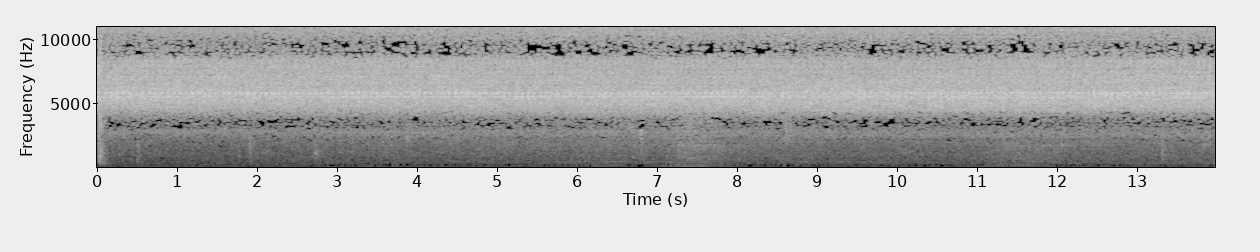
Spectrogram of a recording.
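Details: Steady cicada chorus during summer rain in Kyoto, Japan, a continuous high-pitched sizzling drone with a faint soft thud near the middle.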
